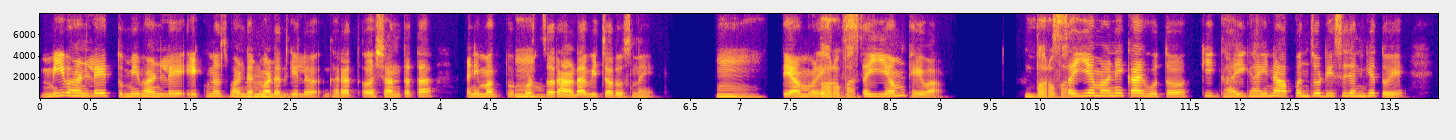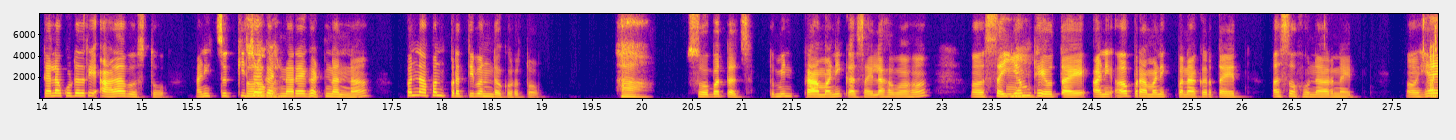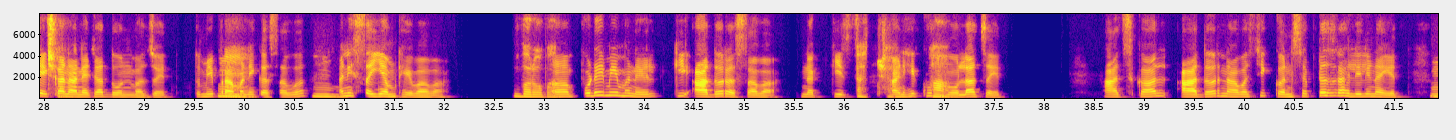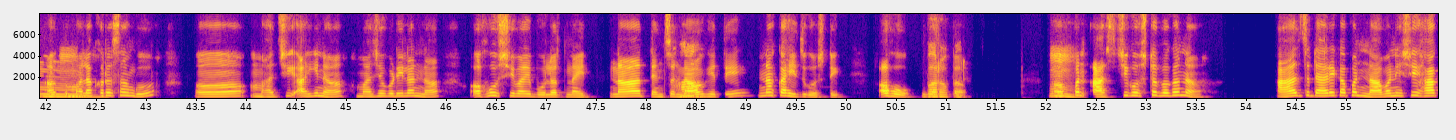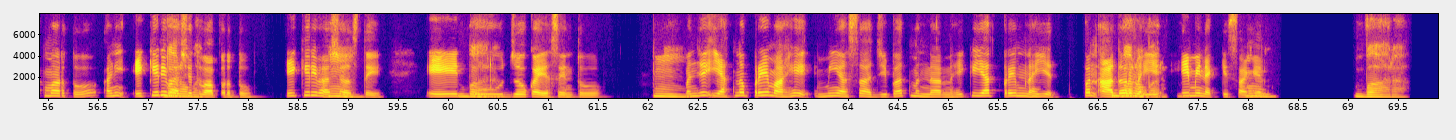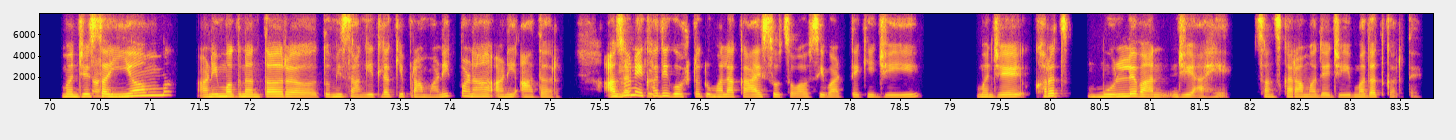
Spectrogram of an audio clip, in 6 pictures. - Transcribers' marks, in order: tapping
- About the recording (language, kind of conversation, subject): Marathi, podcast, कठीण प्रसंगी तुमच्या संस्कारांनी कशी मदत केली?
